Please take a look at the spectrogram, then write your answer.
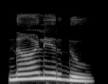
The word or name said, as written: ನಾಳಿರ್ದು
